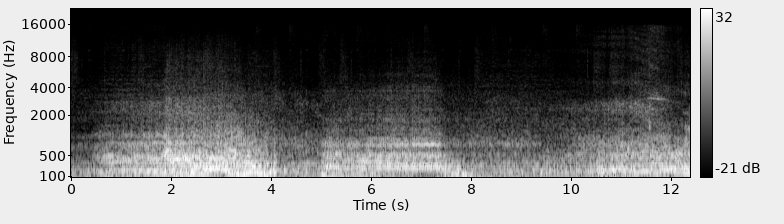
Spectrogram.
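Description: Twin-turbocharged 540 ci V8 of a 1961 Chevrolet Impala pulling under acceleration. The engine note climbs and falls in surges, easing off about four seconds in and again around eight seconds before building once more.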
